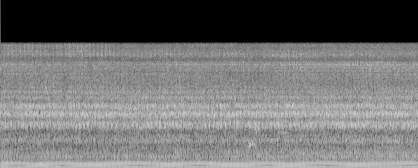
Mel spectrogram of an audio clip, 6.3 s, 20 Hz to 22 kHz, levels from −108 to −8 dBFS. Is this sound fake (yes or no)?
no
